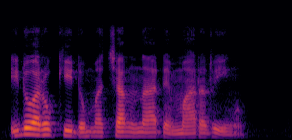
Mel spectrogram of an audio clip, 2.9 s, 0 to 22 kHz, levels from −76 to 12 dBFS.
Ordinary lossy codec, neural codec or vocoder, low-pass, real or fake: none; codec, 24 kHz, 0.5 kbps, DualCodec; 10.8 kHz; fake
